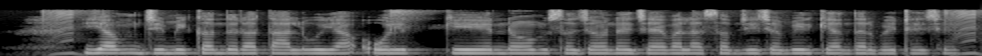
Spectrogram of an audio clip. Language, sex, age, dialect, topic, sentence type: Maithili, female, 25-30, Angika, agriculture, statement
